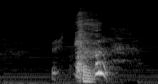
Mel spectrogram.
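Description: A single sneeze with a short sharp inhale and a burst of breathy noise, close and fairly loud, followed by quiet.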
